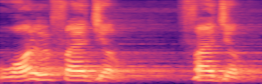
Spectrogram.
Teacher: والفجر والفجر، فجر جیم میں قلقلہ کریں گے، فجر یہاں پر وقف کریں گے تو را کی جو زیر ہے وہ جزم سے بدل جائے گی، تو فجر جو وقف کرتے ہیں تو را کی آواز ظاہر ہوتی ہے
